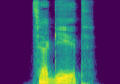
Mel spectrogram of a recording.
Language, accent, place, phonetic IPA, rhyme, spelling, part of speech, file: German, Germany, Berlin, [t͡sɛɐ̯ˈɡeːt], -eːt, zergeht, verb, De-zergeht.ogg
- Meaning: inflection of zergehen: 1. third-person singular present 2. second-person plural present 3. plural imperative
